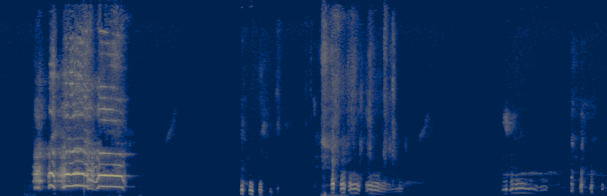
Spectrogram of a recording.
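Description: Gary Gilliam Roundhead and Golden Boy Sweater gamefowl stags crowing, several separate close crows with silent gaps between them, the first long and loud, later ones shorter and fainter.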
